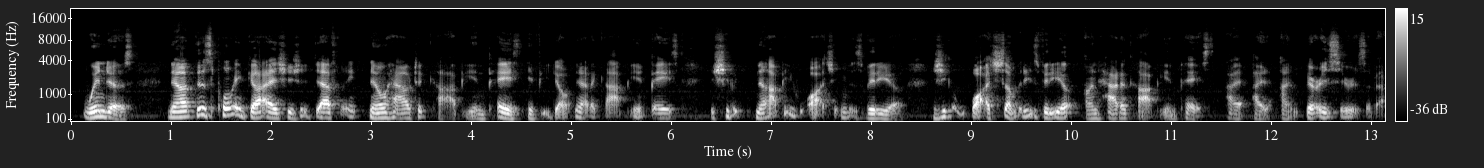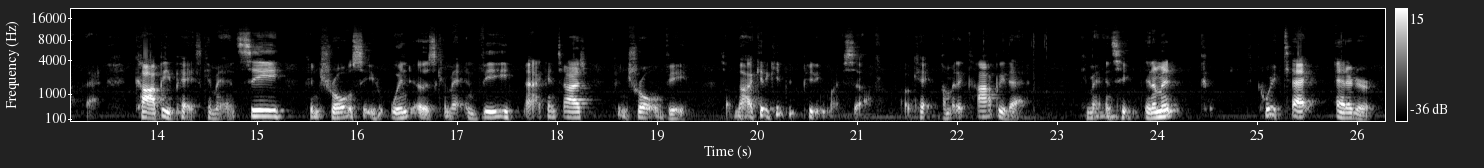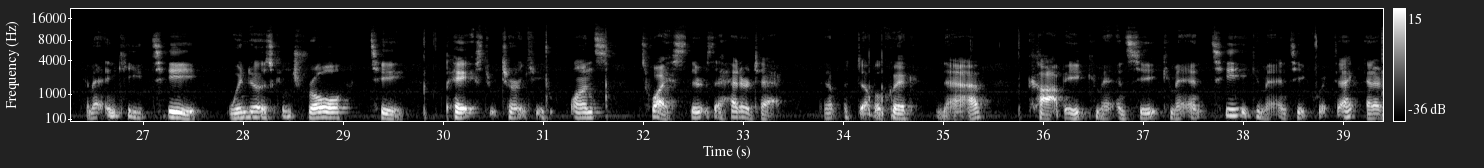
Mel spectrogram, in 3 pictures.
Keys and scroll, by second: 22.6 super+c, 26.9 super+t, 29.7 super+v, 35.4 super+c, 37.4 super+t, 39.1 super+v.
